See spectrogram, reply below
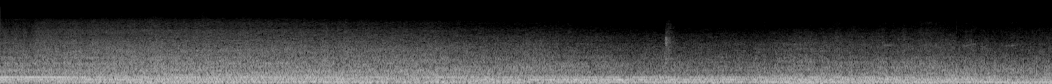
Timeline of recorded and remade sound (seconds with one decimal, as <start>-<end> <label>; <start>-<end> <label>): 0.0-1.5 remade; 1.5-7.1 recorded; 7.1-9.4 remade; 9.4-10.5 recorded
